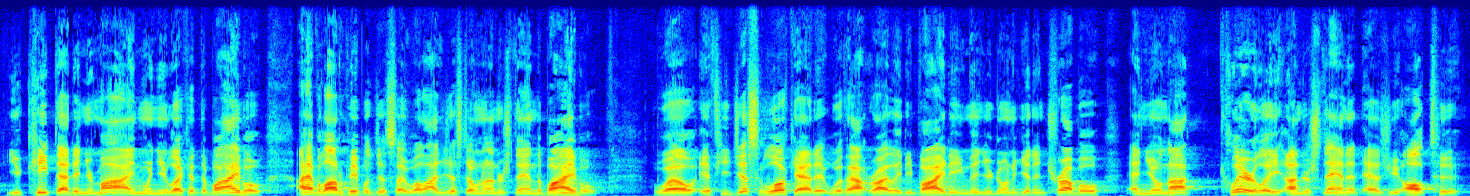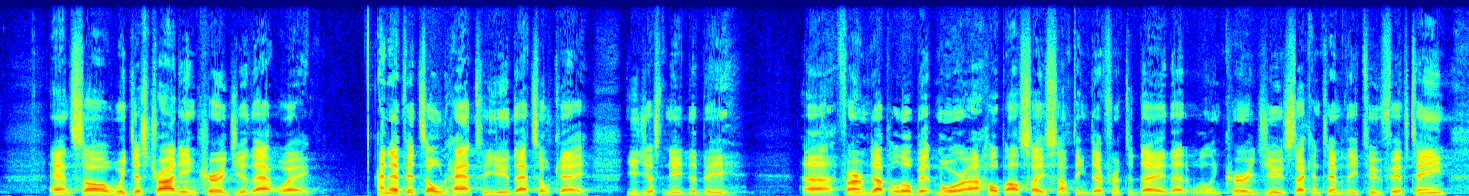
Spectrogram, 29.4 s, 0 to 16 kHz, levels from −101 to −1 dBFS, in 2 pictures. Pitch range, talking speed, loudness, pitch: 110-140 Hz, 205 wpm, -26 LUFS, 125 Hz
